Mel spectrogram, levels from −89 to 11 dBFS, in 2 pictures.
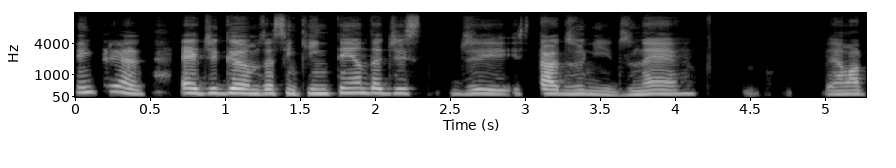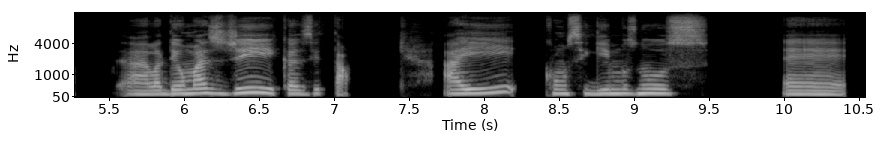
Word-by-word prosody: entre 245 +2 0
hã, 195 -5 +4 0.3
é, 210 -1 +7
digamos 190 -2 +5
assim, 185 -1 +1
que 185 +4 -1
entenda 210 +3 +3
de 195 +2 -2
Es 195 0 -3 0.2
de 170 0 -1
Estados 175 -1 +2
Unidos, 135 -6 -4
né. 170 +4 0 0.9
Ela 160 +1 -1 0.3
ela 165 0 -3
deu 175 +1 0
umas 195 -1 +1
dicas 195 -5 +1
e 180 - -8
tal. - - -5 0.6
Aí 195 +7 +1 0.2
conseguimos 180 0 -2
nos, 190 -1 -1 0.5
eh, 160 -2 -2
180 Hz, 135 wpm, -23 LUFS, 165-195 Hz, 0.9 s, é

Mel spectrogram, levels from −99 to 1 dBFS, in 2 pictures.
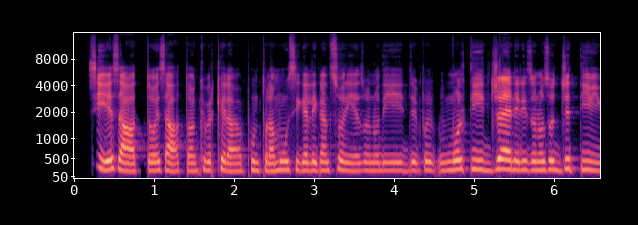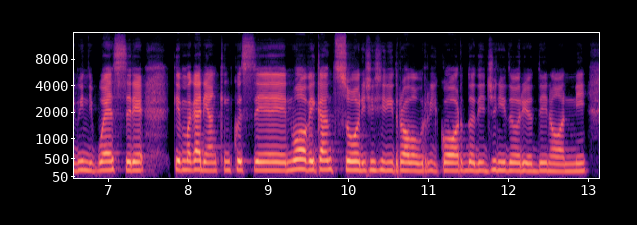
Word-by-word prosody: sì, 245 -9 +1
esatto, 200 -4 +2
esatto, 200 -2 -1
anche 195 +4 -5
perché 215 +3 -1
la 185 -2 -1
appunto, 200 +1 -5
la 185 - 0
musica 215 0 -1
e - - 0
le 200 0 -1
canzoni 205 -1 -3
e 190 - -6
sono 200 0 -6
di 200 0 -6
di 205 +2 -4
poi 210 0 -3
molti 230 +3 0
generi 225 0 +5
sono 215 0 -1
soggettivi, 225 -1 -1
quindi 210 -1 -3
può 210 +1 -1
essere 215 -1 +2 0.3
che 225 - +3
magari 220 -1 +2
anche 200 +1 -6
in 215 - -4
queste 210 -1 +1
nuove 230 0 +5
canzoni 225 -2 +2
ci 215 +1 -3
si 215 +1 -4
ritrova 205 -1 0
un 190 -1 -2
ricordo 200 +1 -1
dei 200 +1 -3
genitori 200 -1 -2
o - - -2
dei 200 +1 -3
nonni. 185 +1 -4
205 Hz, 185 wpm, -22 LUFS, 200-220 Hz, 0.3 s, generi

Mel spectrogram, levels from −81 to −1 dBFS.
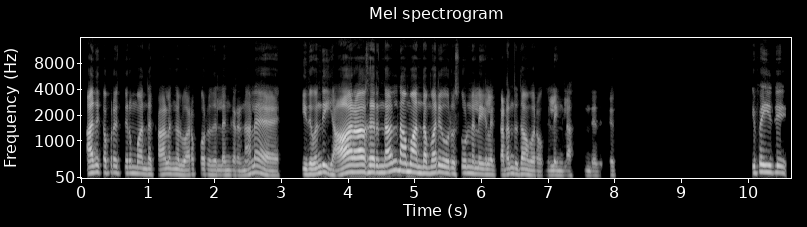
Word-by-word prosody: அதுக்கப்புறம் 170 -1 -2
திரும்ப 160 -1 -4
அந்த 135 - -3
காலங்கள் 130 -1 -3
வரப்போறது 130 -1 -7
இல்லங்கறனால, 115 +5 -6 0.8
இது 135 - -1
வந்து 170 +5 +1 0.2
யாராக 185 +5 +7
இருந்தாலும், 185 +7 +1
நாம 200 -3 +5
அந்த 160 -1 +1
மாரி 175 +2 +2
ஒரு 150 -2 -3
சூழ்நிலைகள 145 -6 -2
கடந்து 135 +1 -4
தான் 130 -3 -1
வர்றோம் 105 -2 -10
இல்லைங்களா, 110 -2 -5 0.2
இந்த 105 - -10
இதுக்கு. 115 - -15 2.1
இப்ப 170 +4 -2
இது 175 0 -3
145 Hz, 130 wpm, -22 LUFS, 125-175 Hz, 2.1 s, யாராக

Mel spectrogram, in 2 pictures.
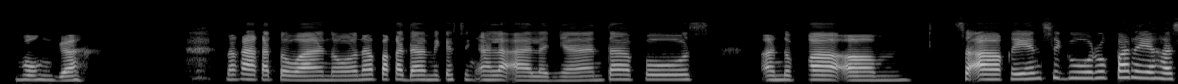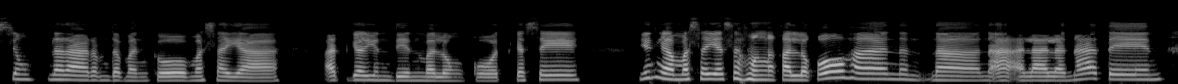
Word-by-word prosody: Bongga. 210 -2 -2 1.4
Nakakatuwa 215 -4 +1
no 200 +1 -5
napakadami 220 -1 -1
kasing 225 -1 -11
alaala 190 -3 -1
niyan. 180 +3 -4
Tapos 225 - -3 0.5
ano 210 0 -2
pa, 215 -2 +4
um, 195 +1 +1 0.5
sa 235 0 +5
akin 255 +3 -1
siguro 290 +1 -4
parehas 290 -4 +1
yung 235 -2 -6 0.2
nararamdaman 195 -5 -1
ko, 180 0 +1
masaya 175 -3 -2 0.4
at - - -1
gayon 205 -2 -2
din 185 -1 -3
malungkot. 170 -1 -4
Kasi 215 +3 -1 0.6
yun 290 +5 -3
nga 245 -3 +6
masaya 245 +1 +3
sa 270 +2 -1
mga 220 -3 0
kalokohan 255 - +4
nan 215 -3 -8
na 195 -2 +1
naaalala 185 0 +1
natin. 230 0 0
215 Hz, 85 wpm, -25 LUFS, 190-235 Hz, 1.4 s, nga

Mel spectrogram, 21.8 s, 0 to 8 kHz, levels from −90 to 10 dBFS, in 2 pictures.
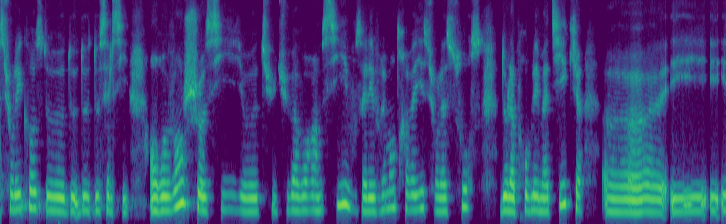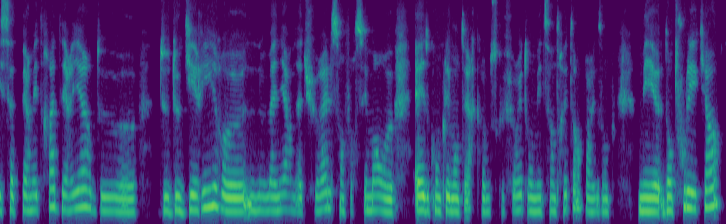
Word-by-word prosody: sur 200 - -3
les 200 +1 +4
causes 225 -1 0
de 185 -5 +4
de 180 +2 +1
de 185 +5 0
de 190 0 -3
celle-ci. 185 -1 -2 0.3
En 180 0 +5
revanche, 230 - +5
heu, 185 -2 +6
si, 195 +1 -6
heu, 175 0 +2
tu - - -6
tu 185 - -12
vas 195 0 -1
avoir 190 +1 -2
un 185 0 -2
psy, 265 +8 +3
vous 195 -7 -4
allez 180 0 +5
vraiment 200 +5 -4
travailler 200 -1 -3
sur 205 -4 -7
la 180 0 +2
source 235 +6 -3 0.3
de 190 +2 +7
la 180 -2 +6
problématique, 190 +8 +1 0.4
heu 170 0 +3
et 90 +1 0
et 185 +1 0
et - - +1
ça 195 +1 -1
te 190 - -26
permettra 195 +4 -4
derrière 215 +3 -2
de, 190 -1 -10
heu, 175 -1 -2 0.4
de 185 - -1
de 190 +3 -1
guérir, 205 +7 +1
heu, 180 -1 +5
une 185 0 -3
manière 190 +2 -5
naturelle 190 +4 -6
sans 180 - -3
forcément, 185 +1 -3
heu, 170 - +2 0.3
aide 190 -1 +5
complémentaire 175 - -1
comme 175 0 -5
ce - - -11
que 180 - -20
ferait 190 +2 -7
ton 180 -1 -3
médecin 175 0 -4
traitant, 195 +4 -6
par 180 -6 -6
exemple. 170 -1 -7 0.4
Mais, 180 -1 +5
heu, - - +5
dans 190 -1 +1
tous 185 +6 -4
les 215 -2 +5
cas, 235 +5 0
185 Hz, 180 wpm, -20 LUFS, 175-200 Hz, 0.4 s, de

